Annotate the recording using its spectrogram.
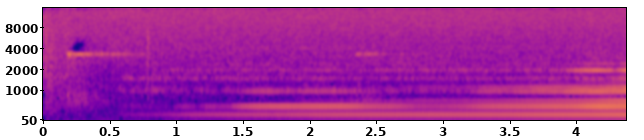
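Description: Live contemporary chamber music: a single held tone with overtones fades in from a quiet start about half a second in, swells, then stays steady.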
